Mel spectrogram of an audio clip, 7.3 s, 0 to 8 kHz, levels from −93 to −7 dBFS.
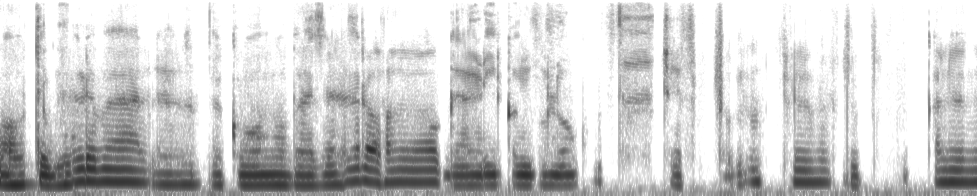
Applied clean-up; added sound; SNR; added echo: neural diffusion model UNIVERSE++.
